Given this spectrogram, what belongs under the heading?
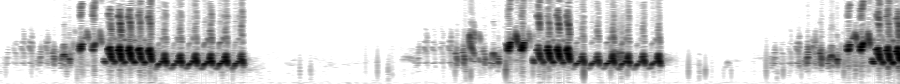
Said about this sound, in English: The house wren.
